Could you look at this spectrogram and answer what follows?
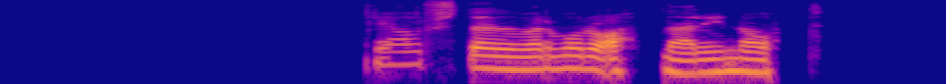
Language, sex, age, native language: Icelandic, female, 40-49, Icelandic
